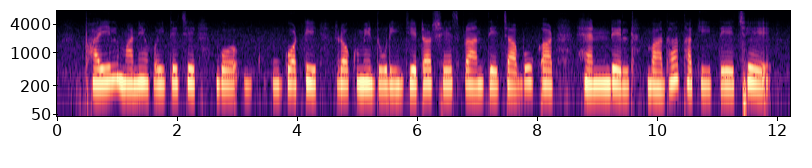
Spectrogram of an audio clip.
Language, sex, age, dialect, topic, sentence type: Bengali, female, 18-24, Western, agriculture, statement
